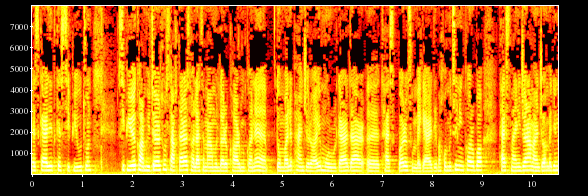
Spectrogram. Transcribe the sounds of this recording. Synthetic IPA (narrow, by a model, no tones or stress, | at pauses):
hescæɾd̪iːd̪̥̚cʰe̞sipʰiut̪ʰun | siːpʰijujekʰɒmpʰjuːt̪e̞ɾe̞t̪unsæxt̪ʰæɾæzhɒːlæt̪ʰemæʔmuld̪ɒːɾekʰɒːɾmiko̞ne̞d̪̥o̞mbɒːle̞pʰænd͡ʒe̞ɾehɒːje̞moɾuɾɟæɾd̪æɾt̪ʰæsk̚bɒːɾe̞t̪ʰunbe̞ɟæɾd̪iːnvæxo̞b̚mit̪ʰuniːiŋkʰɒːɾːobɒː | t̪ʰæsmæniːd͡ʒæɾæmænd͡ʒɒːmbe̞d̪iːn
